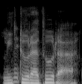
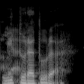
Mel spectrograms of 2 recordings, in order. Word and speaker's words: Literatura: Literatura. It's like literature, but in Spanish. – Curatura. – Literatura.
